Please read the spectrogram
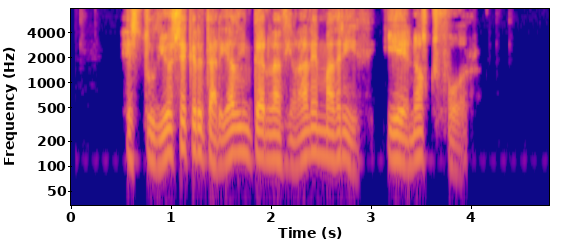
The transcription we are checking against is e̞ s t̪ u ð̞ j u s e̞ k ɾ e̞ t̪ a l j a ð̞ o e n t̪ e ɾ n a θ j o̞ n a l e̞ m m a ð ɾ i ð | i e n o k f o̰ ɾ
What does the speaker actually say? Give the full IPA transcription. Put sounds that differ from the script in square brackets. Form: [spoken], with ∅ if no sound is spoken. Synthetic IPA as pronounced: e̞ s t̪ u ð̞ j [o] s e̞ k ɾ e̞ t̪ a [ɾ] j a ð̞ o [i] n t̪ e ɾ n a θ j o̞ n a l e̞ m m a ð ɾ i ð | i e n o k f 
